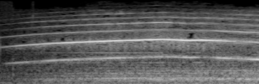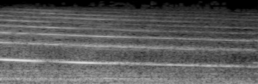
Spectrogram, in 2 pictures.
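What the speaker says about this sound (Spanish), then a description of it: "Por ejemplo, una sirena." A siren wails alone, its pitch rising and then sliding slowly down in long sweeping tones, loud and steady with no talking.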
